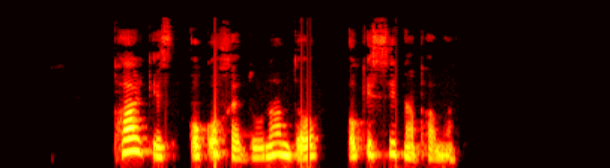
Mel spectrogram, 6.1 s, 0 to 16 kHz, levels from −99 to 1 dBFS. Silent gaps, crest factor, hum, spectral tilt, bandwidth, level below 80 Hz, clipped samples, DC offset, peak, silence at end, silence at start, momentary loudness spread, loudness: 3.29-3.47 s; 22 dB; none; -7.5 dB/octave; 10 kHz; -60 dBFS; under 0.1%; under 0.1%; -4 dBFS; 1.55 s; 1.15 s; 12 LU; -24 LUFS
